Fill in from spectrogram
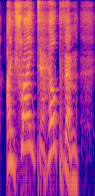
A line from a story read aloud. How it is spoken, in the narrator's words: she screamed back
